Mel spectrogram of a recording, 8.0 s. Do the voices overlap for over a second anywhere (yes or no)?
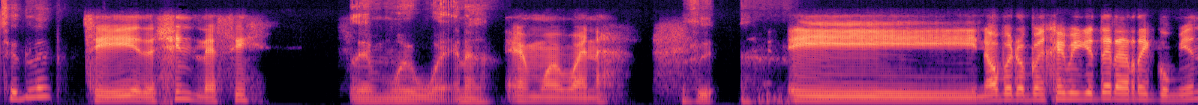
no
